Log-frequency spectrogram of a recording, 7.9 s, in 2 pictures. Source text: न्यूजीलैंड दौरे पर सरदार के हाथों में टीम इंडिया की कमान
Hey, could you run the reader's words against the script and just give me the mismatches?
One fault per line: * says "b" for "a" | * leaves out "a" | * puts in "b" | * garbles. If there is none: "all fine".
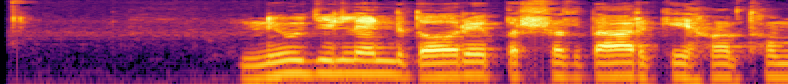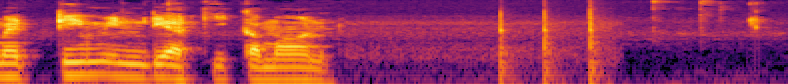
all fine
